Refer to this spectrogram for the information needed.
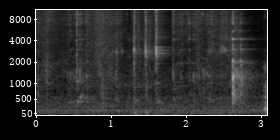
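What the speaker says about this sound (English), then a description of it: "So we've got sugar, vegetable oil, and vanilla extract. We'll mix these together real quick." A spoon clinks and scrapes around a bowl while sugar, vegetable oil and vanilla extract are stirred together for brownie batter, a few sharp taps standing out over a soft, close mixing sound.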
